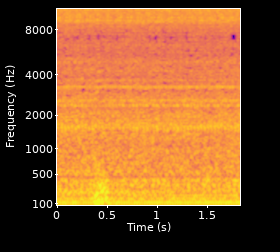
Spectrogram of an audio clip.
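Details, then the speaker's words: VW MK5 GTI after N80 purge valve replacement for purge flow error: steady, even idle hum with smooth low rumble, no knocks, misses or hunting; engine running cleanly. "back together now and start it up smoothly no issues no errors just a nice it's clean and smooth thanks guys"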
